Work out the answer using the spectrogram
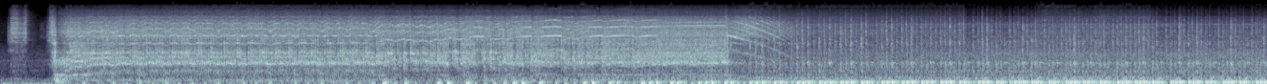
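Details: Engine started with hand-applied choke and help on the throttle, then cranks briefly, catches and settles into a steady, even run with a firm low beat; running properly.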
